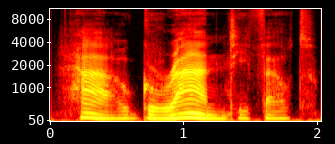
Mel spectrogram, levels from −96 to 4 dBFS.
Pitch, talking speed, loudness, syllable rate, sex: 110 Hz, 120 wpm, -16 LUFS, 2.6 syllables/s, male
